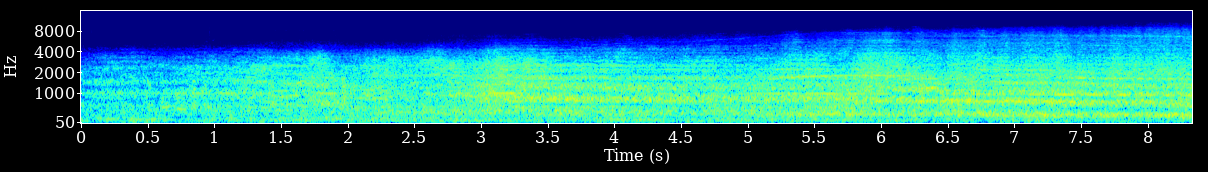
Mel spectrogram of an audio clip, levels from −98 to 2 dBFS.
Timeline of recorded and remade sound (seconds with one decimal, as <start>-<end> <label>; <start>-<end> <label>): 0.0-1.3 recorded; 1.3-3.3 remade; 3.3-6.3 recorded; 6.3-6.9 remade; 6.9-8.3 recorded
